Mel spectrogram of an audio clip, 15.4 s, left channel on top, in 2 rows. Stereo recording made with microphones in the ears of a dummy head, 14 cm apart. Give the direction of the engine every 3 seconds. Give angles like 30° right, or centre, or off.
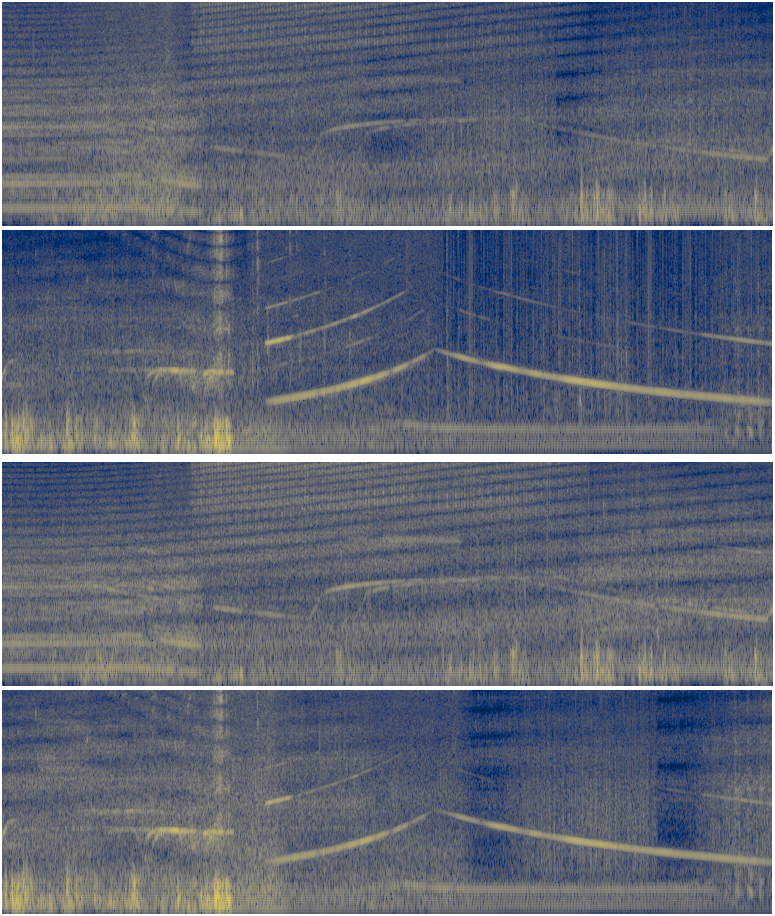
centre, 30° right, 50° right, 50° right, 60° right.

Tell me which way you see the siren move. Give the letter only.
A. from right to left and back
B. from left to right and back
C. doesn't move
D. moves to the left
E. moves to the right
D.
